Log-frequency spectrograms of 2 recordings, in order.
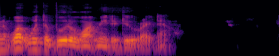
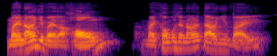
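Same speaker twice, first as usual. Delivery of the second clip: fast, loud scolding in Vietnamese; scolding parent; 7 dB louder, much faster than usual. Retold or imitated. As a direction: snap at the kid like a harsh judge. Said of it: "to be a judge in those moments to say".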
